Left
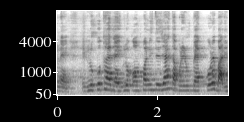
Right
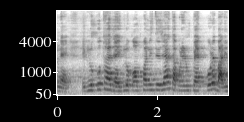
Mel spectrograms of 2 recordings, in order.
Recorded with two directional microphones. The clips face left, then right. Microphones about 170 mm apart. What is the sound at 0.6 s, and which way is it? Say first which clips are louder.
A woman's voice: even; 15° right (ahead or behind).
